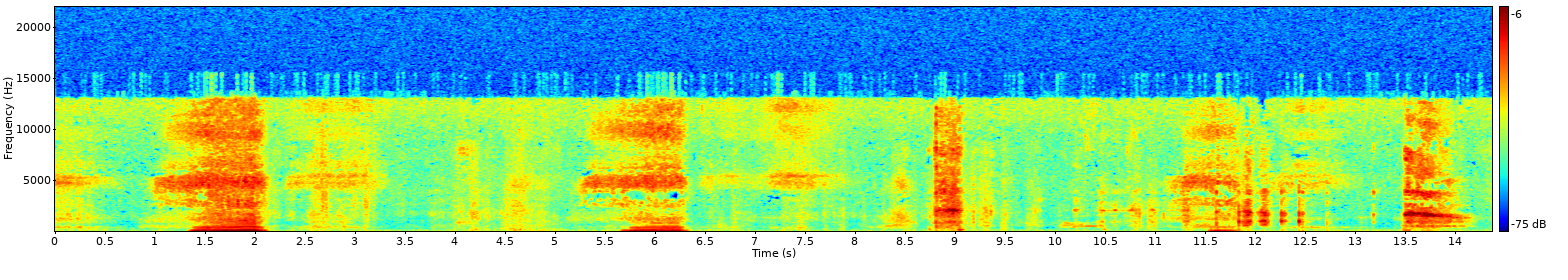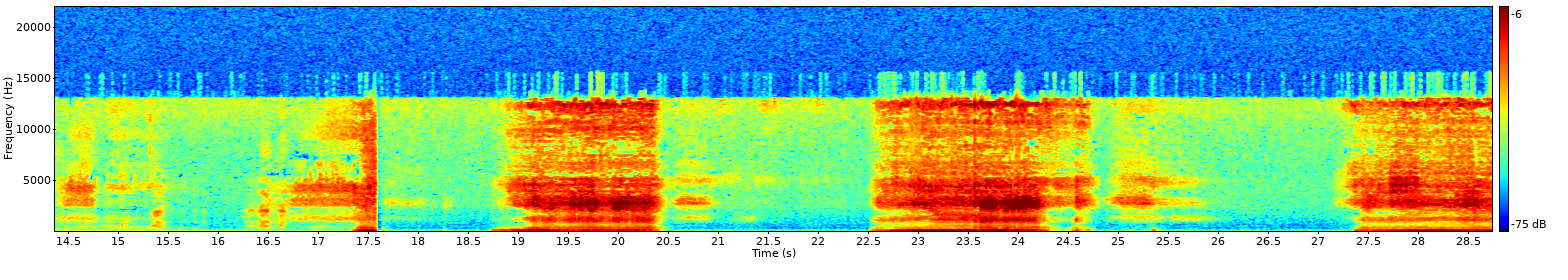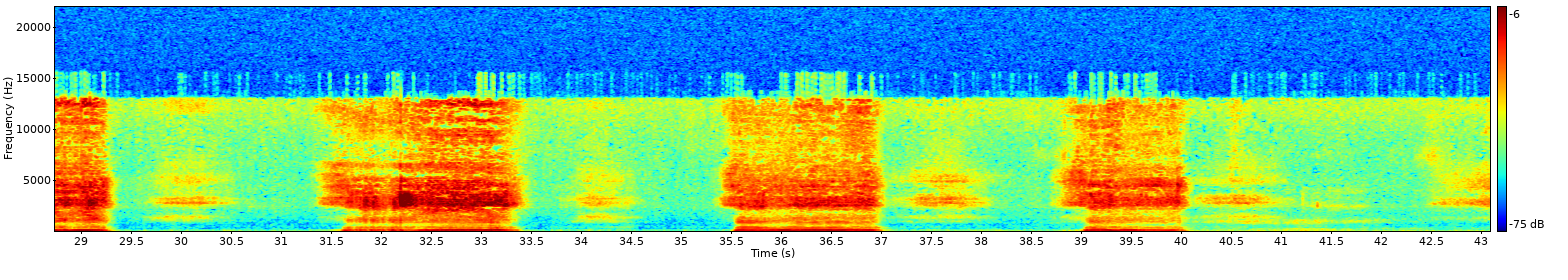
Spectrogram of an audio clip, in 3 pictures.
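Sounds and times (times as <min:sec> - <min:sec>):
pet snoring deeply: 0:01.0 - 0:02.3, 0:05.2 - 0:06.5, 0:16.8 - 0:17.7, 0:18.7 - 0:20.5, 0:22.5 - 0:24.8, 0:27.3 - 0:29.4, 0:31.4 - 0:33.5, 0:35.4 - 0:37.1, 0:38.8 - 0:40.2.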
